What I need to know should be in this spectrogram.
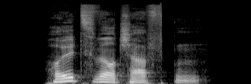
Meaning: plural of Holzwirtschaft
- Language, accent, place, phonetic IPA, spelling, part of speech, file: German, Germany, Berlin, [ˈhɔlt͡sˌvɪʁtʃaftn̩], Holzwirtschaften, noun, De-Holzwirtschaften.ogg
